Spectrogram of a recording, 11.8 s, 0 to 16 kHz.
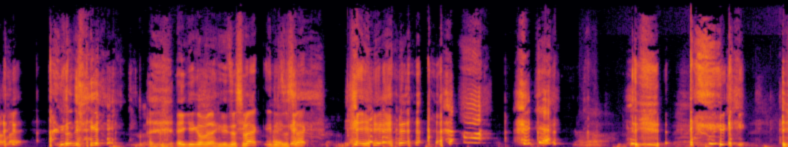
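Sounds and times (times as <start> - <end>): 
laughter: 0.0 - 2.7, 4.1 - 11.1
speech: 0.0 - 7.2, 7.8 - 11.8
person coughing in rough bursts: 9.4 - 11.8.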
